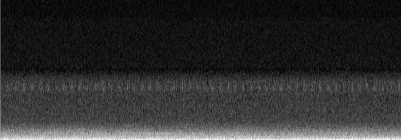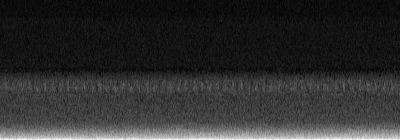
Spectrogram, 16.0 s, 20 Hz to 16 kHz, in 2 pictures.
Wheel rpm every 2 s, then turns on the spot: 0, 0, 0, 0, 0, 0, 0, 0.
none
